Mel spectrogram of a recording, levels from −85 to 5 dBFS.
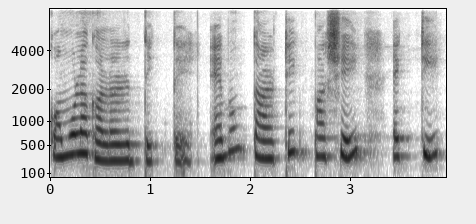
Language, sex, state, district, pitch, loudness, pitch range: Bengali, female, Tripura, West Tripura, 310 Hz, -15 LUFS, 270-345 Hz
